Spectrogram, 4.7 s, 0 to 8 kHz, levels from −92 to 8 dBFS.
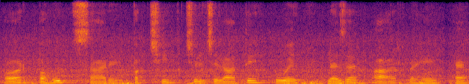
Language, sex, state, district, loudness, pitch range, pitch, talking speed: Hindi, male, Chhattisgarh, Raipur, -18 LUFS, 130-155 Hz, 135 Hz, 125 wpm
